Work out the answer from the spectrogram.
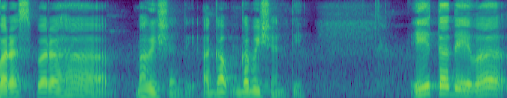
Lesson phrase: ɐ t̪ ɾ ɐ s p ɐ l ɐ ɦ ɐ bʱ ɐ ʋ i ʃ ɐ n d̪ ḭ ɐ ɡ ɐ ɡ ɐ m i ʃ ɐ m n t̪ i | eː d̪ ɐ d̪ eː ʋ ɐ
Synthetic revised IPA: ɐ ɾ ɐ s p ɐ ɾ ɐ ɦ ɐ bʱ ɐ ʋ i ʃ ɐ n t̪ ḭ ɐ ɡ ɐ ɡ ɐ m i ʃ ɐ n t̪ i | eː t̪ ɐ d̪ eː ʋ ɐ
